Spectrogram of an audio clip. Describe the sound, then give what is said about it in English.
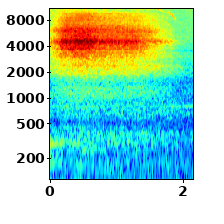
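One deep, slow breath: a soft, airy hiss that swells quickly, holds, then fades away, faint and alone. “And if you would, let's all take a deep breath in”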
